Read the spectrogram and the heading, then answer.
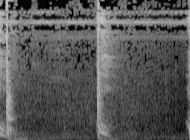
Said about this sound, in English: I have not finished chopping this wood yet.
